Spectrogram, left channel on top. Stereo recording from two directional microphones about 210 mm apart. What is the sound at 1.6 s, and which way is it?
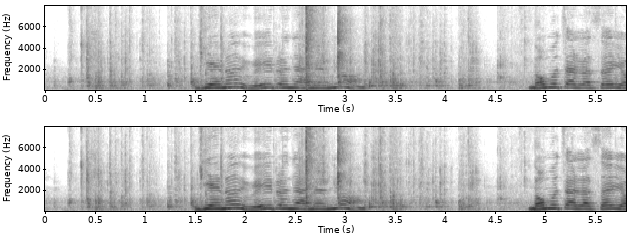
Speech, 50° right (ahead or behind).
